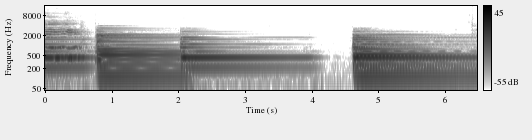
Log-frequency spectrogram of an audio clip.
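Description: A piano note A struck several times at an even pace in a children's music class, each tone ringing clearly and fading, with a short silence before the last strike.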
